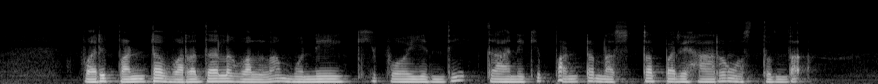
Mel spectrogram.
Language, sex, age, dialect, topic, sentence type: Telugu, male, 25-30, Southern, agriculture, question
